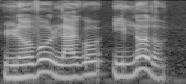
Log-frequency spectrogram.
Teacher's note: Y sé que oclusivos sonoros, que son BDG, vibran las cuerdas vocales. En algunas ocasiones el BDG se convierte en fricativa, ejemplo cuando está entre dos vocales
